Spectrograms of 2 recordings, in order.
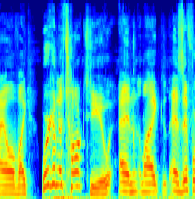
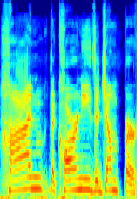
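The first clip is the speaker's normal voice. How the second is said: put-on Minnesotan accent; 3 semitones higher than usual. In a chat about regional accents, doing a quick Minnesotan accent. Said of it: "My Newfoundland accent eventually turns into Minnesotan".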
